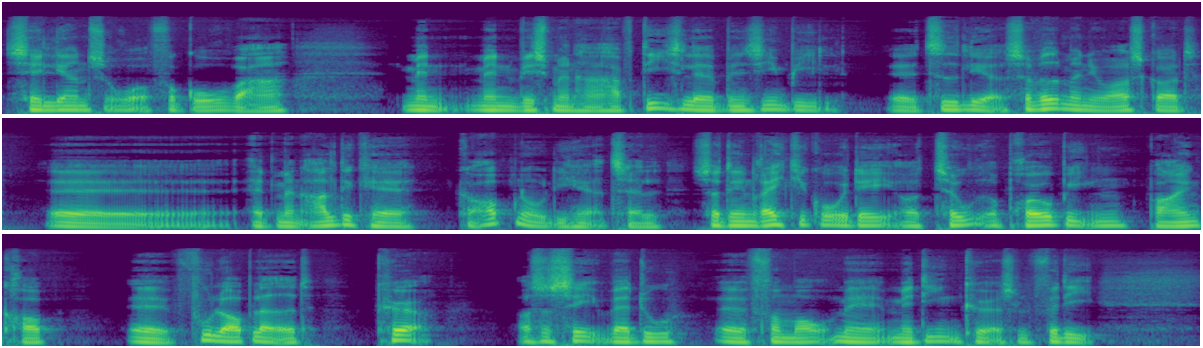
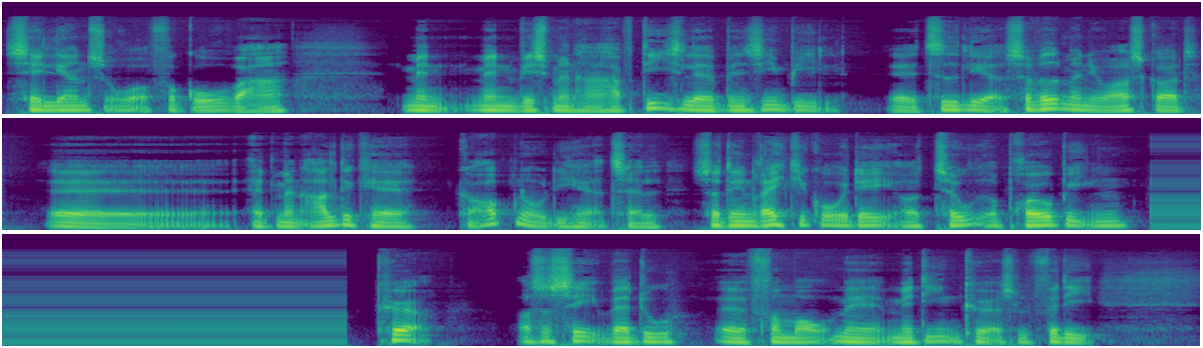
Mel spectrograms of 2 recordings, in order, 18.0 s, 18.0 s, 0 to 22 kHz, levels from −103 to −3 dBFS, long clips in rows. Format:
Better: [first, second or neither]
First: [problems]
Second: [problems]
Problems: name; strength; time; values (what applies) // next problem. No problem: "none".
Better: first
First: none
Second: audio freezing; at 12 s for 2 s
